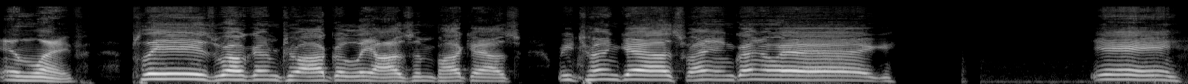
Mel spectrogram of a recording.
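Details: Adult man with a long-standing speech impediment, noticeable whenever he speaks, speaking as a podcast host; speech impediment.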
